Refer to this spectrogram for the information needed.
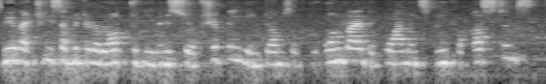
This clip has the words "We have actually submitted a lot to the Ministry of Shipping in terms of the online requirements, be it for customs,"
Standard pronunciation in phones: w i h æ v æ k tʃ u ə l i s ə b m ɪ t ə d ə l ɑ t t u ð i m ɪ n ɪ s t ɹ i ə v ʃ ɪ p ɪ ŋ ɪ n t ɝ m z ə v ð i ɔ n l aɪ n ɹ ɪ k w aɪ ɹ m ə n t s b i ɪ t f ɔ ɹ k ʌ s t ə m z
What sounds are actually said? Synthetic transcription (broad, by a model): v i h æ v æ k tʃ u ə l i s ə b m ɪ t ə d ə l ɑ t t u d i m ɪ n ɪ s t ɹ i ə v ʃ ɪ p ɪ ŋ ɪ n t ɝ m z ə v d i ɔ n l aɪ n ɹ ɪ k w aɪ ɹ m ə n t s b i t f ɔ ɹ k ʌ s t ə m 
